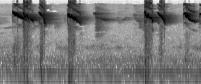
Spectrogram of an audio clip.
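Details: Oriental white-eye (pleci) giving an excited ngalas song to lure a rival: loud, buzzy, high, falling chirps in small clusters, with a faint trailing whistle and a soft background hum.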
